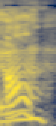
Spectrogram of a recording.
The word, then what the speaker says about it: Homme: How do you say it? – Homme. – Homme. It's Homme. You're right.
